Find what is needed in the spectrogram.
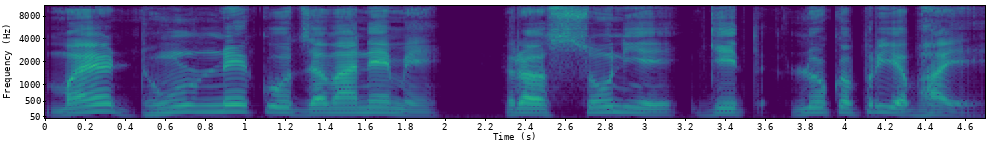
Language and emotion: Nepali, neutral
